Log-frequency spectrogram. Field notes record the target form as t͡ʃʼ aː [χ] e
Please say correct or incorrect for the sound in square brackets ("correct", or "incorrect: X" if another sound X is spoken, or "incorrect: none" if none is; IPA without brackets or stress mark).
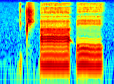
incorrect: ʔ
